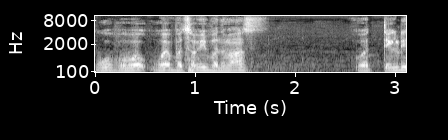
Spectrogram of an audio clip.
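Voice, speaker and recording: Noticeable background noise sits behind the man's voice. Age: 60s. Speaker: complainant interviewed by news reporter. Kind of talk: news interview testimony. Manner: halting, repeating words.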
